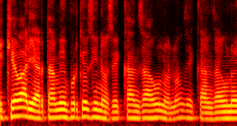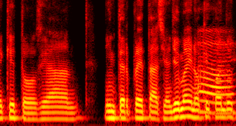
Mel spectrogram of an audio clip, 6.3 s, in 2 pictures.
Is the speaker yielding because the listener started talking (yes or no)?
no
